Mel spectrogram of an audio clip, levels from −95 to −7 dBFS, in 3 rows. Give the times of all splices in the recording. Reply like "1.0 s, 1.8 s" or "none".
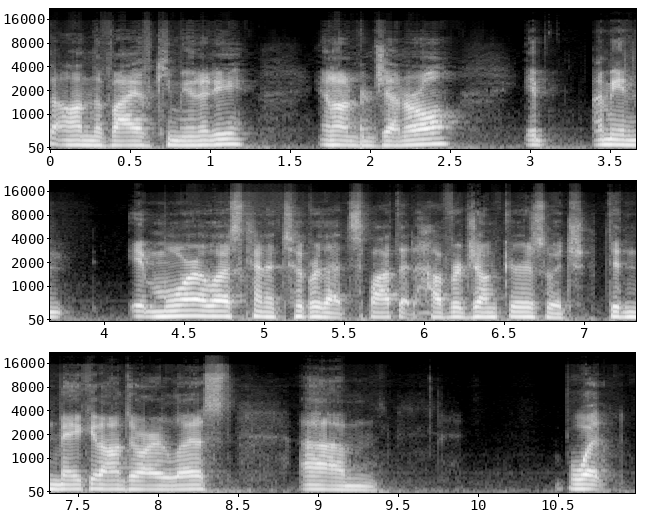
1.9 s, 5.3 s, 7.1 s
